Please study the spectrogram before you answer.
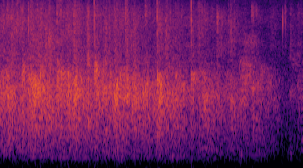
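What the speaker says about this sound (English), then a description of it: "I'd like a bigger round of applause" An awards ceremony audience claps steadily at the Canadian Printing Awards, a dense, sustained wash of hands that holds loud throughout and eases off slightly near the end, with no talking over it.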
